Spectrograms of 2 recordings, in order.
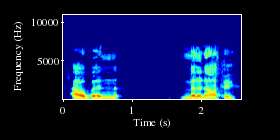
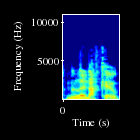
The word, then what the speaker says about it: Mlinaku: Alan Melanaku. It's not bad. It's not bad. Milanaku is the um is is the pronunciation.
